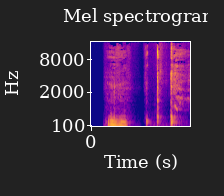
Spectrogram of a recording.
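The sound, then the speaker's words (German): Irritated coughing from a man whose throat is still sore from acrid air at a landfill: one throaty, voiced clearing, then three short, sharp coughs in quick succession, alone without talk. “Ich habe immer noch ein bisschen Reizhusten von der Müllhalde, Entschuldigung.”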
